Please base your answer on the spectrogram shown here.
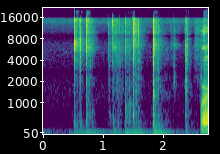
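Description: Computer keyboard keys being typed in a short run of separate clicks and taps, close and fairly crisp, with a louder clatter of keystrokes at the end.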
